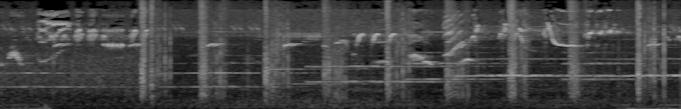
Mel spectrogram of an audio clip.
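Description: Birdsong in an animated Kyrgyz mountain fairy tale: several chirping, tweeting birds sing at once, with bright whistled calls over a run of sharp rhythmic clicks or steps, fairly loud and continuous, with no talking.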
